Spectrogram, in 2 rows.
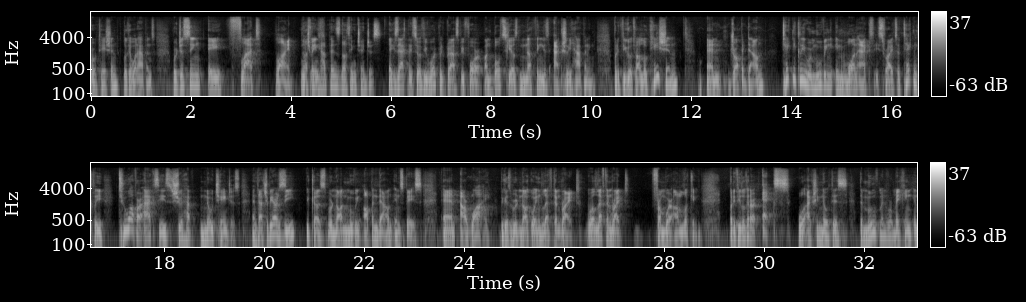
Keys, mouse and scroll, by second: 0.0 click, 3.5-3.8 ctrl+scroll down 1, 4.1-4.8 ctrl+scroll down 2, 5.2-6.0 ctrl+scroll up 2, 10.8 click, 12.8 click, 20.1 click, 22.2 right click, 23.4 click, 29.7 click.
